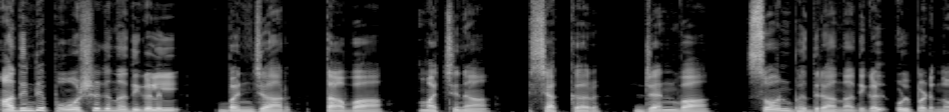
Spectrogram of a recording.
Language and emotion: Malayalam, neutral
